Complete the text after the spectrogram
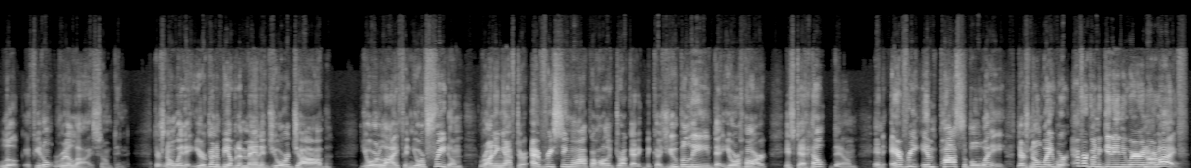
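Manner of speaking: sharp, snapped-out, scolding lecturing tone. Recounting his reply when she asked him to take others along, retelling snapping at someone. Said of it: "I snapped at her and I was like".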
